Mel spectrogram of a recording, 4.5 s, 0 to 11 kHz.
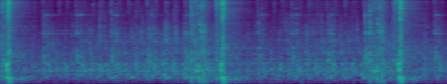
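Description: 1½ hp Gade air-cooled hit-and-miss engine running, with a sharp firing bang about every two seconds (three in all). Between the bangs it coasts on its flywheels with a fast, light mechanical clatter.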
